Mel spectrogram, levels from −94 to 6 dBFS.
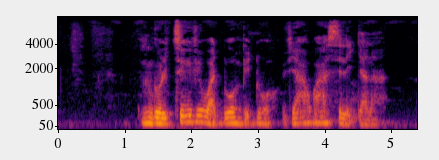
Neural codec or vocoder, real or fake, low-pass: none; real; 7.2 kHz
